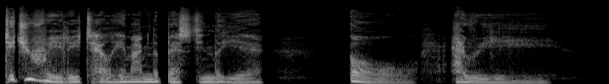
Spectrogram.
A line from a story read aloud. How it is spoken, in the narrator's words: Hermione, with a radiant face, whispered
